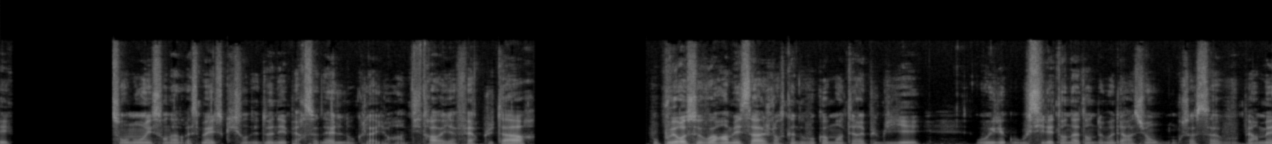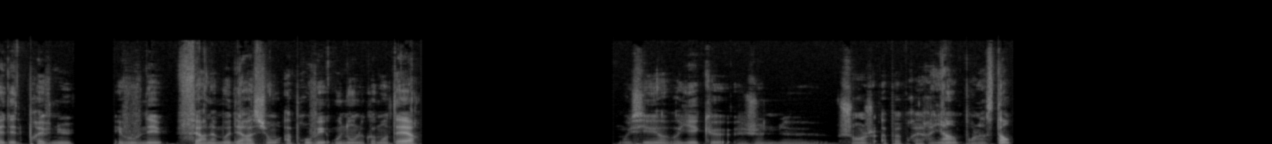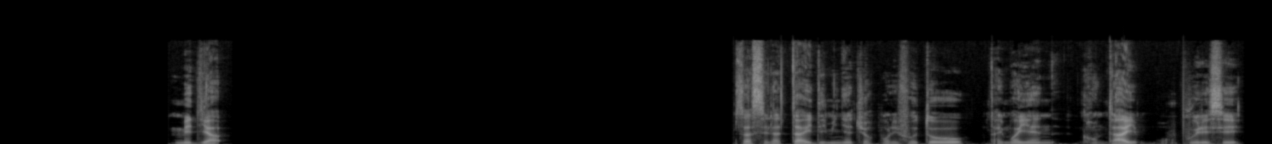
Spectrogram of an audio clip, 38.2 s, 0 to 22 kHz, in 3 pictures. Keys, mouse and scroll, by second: 5.7-18.0 scroll down 2, 18.0-18.4 scroll down 1, 19.1-20.5 scroll down 2, 20.5-21.3 scroll down 1, 21.3-22.4 scroll down 1, 22.4-23.7 scroll down 1, 23.7-26.6 scroll down 1, 26.6 click.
